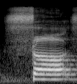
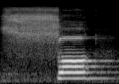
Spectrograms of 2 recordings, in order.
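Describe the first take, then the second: First: The s sound has no whistling hiss. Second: The s sound has a whistling hiss. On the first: The speaker calls it wrong. "tidak ada siulnya, jadi semacam sin ... itu kurang" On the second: The speaker calls it right. "harus kedengaran itu ya, ada siulnya"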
